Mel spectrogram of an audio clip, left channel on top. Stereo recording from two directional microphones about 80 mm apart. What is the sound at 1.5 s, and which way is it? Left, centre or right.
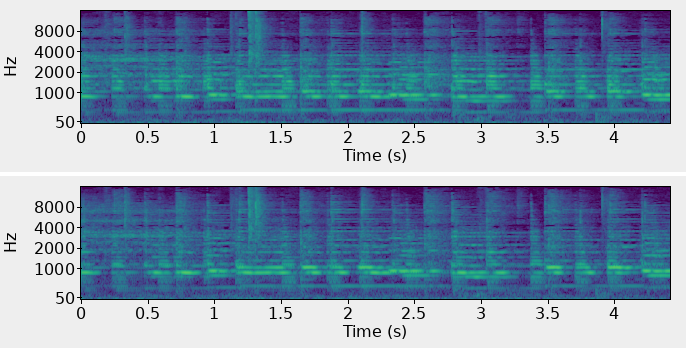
Music, right.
